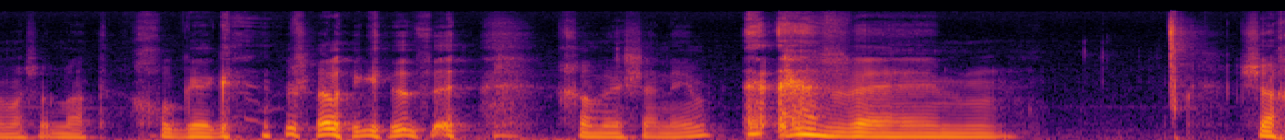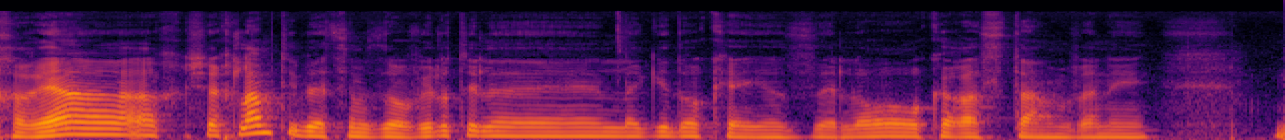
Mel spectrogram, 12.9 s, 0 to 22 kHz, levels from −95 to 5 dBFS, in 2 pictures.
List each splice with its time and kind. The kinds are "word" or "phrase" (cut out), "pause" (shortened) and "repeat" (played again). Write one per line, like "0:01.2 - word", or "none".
0:03.6 - pause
